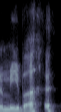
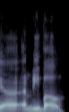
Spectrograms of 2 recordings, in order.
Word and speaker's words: amiibo: Or how do you spell it? Amibo. Amiibo. I called it an amoeba.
